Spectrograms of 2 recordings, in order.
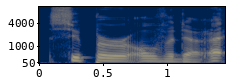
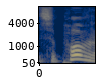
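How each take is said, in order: First: The name begins with a 'super' sound. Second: The name begins with a 'sepul' sound. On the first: The speaker calls it wrong. "I thought it was Superolveda" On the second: The speaker calls it right. "oh, that's how you say it"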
